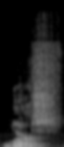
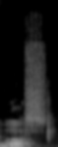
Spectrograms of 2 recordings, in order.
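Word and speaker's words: loess: So lurse, I've heard people say lus, which to me it looks like lus, and I've heard people say lurse. I guess it's a German word, but it's a deposit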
